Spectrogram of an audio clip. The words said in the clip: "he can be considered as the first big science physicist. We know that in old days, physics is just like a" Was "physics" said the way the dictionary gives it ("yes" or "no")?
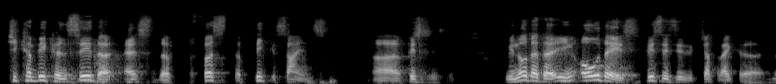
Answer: no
